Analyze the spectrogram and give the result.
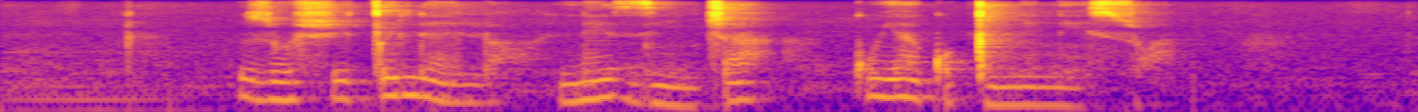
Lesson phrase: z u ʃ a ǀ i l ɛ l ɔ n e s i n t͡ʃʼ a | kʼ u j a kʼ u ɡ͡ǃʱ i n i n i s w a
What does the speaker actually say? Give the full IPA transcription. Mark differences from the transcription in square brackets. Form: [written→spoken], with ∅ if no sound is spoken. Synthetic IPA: z [u→o] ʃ [a→i] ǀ i l ɛ l ɔ n e [s→z] i n t͡ʃʼ a | kʼ u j a kʼ u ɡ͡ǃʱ i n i n [i→iː] s w a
